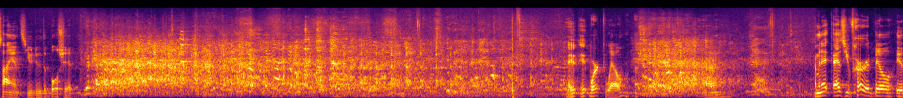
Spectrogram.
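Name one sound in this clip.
A middle-aged man speaks through a microphone in a large room, pausing now and then.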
